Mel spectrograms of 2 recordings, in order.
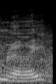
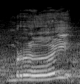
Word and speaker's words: เหมรฺย: จะ ยาว เกิน ไป ก็ ชื่อ เหรย เหรย ตัว พินทุ ตัว รอ เรือ สลุ พิธุ ไม่ ออก เสียง เป็น ออก เสียง ตัว ควบ กล้ำ นะ ครับ เหรย เป็น ภาษา บาลี ภาค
